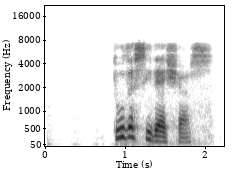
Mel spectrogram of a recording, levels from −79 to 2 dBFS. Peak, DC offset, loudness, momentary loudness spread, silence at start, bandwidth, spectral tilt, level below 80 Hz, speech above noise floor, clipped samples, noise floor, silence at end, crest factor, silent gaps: -4 dBFS; under 0.1%; -18 LUFS; 13 LU; 0.85 s; 8 kHz; -3.5 dB/octave; -58 dBFS; 53 dB; under 0.1%; -72 dBFS; 0.2 s; 18 dB; none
